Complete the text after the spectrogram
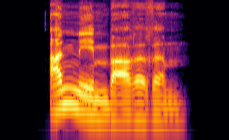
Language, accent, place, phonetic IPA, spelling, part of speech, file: German, Germany, Berlin, [ˈanneːmbaːʁəʁəm], annehmbarerem, adjective, De-annehmbarerem.ogg
- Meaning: strong dative masculine/neuter singular comparative degree of annehmbar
